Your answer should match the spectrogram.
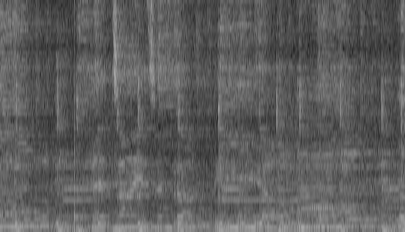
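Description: Live Thai ramwong band music with singing over a steady, loud drum beat.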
